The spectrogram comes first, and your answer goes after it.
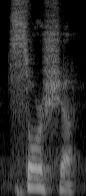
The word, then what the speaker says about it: Saoirse: Now, you know how you pronounce that? Saoirse. Saoirse?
